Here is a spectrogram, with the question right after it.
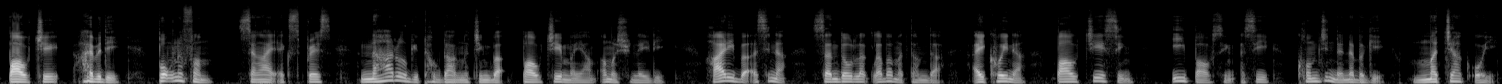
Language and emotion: Manipuri, neutral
